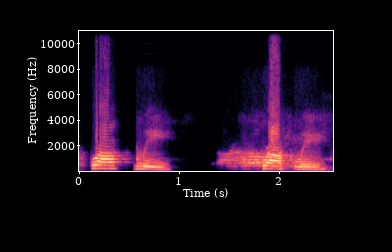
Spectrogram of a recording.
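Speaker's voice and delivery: "broccoli" squeezed to BROCK-lee; fastest form. Shown as a demonstration. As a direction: skip the middle vowel of broccoli. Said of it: "going for the fastest way possible".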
